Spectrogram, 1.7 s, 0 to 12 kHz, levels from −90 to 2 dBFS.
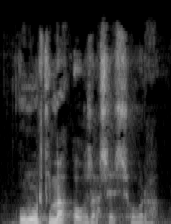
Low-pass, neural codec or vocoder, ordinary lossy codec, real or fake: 10.8 kHz; vocoder, 44.1 kHz, 128 mel bands, Pupu-Vocoder; MP3, 64 kbps; fake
